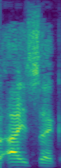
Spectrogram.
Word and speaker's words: AIESEC: How do you spell that ISEC?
